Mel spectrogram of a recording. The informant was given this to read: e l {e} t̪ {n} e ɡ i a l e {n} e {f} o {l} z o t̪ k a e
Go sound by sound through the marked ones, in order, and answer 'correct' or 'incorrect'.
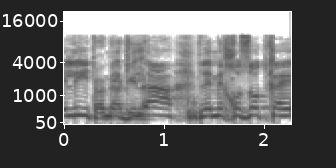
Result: incorrect: i, incorrect: m, incorrect: m, incorrect: χ, incorrect: none

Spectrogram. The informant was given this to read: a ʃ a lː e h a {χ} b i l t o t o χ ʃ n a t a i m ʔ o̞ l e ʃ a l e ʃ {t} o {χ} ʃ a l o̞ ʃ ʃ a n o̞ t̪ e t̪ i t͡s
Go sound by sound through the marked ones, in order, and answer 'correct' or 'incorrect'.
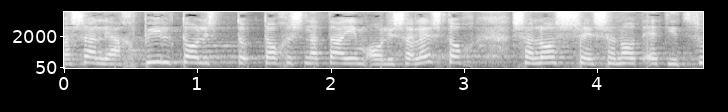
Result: correct, correct, correct

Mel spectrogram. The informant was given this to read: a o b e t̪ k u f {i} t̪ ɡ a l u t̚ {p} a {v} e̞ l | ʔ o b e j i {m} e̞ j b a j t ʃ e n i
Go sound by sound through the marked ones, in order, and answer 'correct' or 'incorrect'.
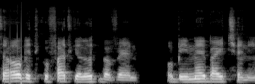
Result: incorrect: a, incorrect: b, correct, correct

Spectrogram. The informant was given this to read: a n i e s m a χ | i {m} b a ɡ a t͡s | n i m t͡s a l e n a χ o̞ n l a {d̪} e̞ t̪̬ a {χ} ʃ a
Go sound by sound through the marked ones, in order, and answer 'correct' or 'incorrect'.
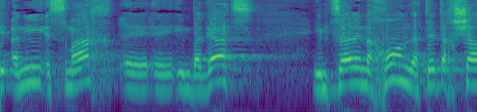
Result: correct, incorrect: t̪, correct

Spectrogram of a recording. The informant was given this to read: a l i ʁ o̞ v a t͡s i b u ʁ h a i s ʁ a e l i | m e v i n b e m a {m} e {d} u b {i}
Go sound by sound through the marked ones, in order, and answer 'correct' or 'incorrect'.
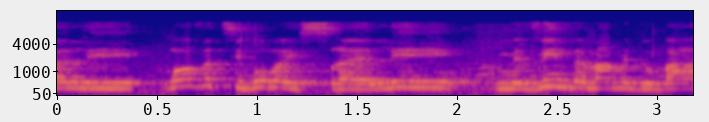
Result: correct, correct, incorrect: a

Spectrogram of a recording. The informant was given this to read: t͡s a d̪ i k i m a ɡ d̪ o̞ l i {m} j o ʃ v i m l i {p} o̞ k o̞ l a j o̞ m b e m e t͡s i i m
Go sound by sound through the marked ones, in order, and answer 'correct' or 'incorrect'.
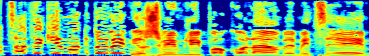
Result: correct, correct

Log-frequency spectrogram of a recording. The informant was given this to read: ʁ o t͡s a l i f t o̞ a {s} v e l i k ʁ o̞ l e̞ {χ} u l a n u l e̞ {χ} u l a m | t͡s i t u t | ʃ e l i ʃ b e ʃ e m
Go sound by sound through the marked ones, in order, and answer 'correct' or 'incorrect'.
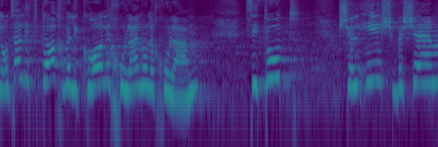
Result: incorrect: χ, correct, correct

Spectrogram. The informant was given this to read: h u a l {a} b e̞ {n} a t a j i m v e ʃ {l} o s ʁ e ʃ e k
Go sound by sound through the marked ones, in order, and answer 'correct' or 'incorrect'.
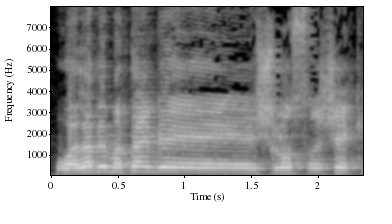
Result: correct, incorrect: m, correct

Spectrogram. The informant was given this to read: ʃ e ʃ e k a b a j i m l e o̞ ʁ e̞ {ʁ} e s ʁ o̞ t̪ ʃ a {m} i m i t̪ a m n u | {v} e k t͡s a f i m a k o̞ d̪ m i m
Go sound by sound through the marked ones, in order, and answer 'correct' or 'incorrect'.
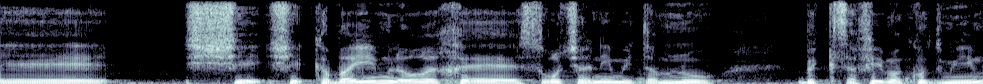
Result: incorrect: χ, incorrect: n, incorrect: b

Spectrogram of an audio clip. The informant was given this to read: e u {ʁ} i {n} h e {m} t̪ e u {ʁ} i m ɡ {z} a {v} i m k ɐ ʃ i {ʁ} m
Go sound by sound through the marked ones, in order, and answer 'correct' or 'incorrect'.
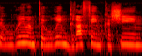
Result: correct, incorrect: m, correct, correct, incorrect: ʁ, incorrect: f, incorrect: none

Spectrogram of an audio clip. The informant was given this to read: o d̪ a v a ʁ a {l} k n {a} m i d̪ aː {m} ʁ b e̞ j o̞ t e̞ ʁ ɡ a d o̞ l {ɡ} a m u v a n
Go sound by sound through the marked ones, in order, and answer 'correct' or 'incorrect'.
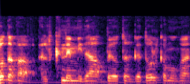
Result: correct, incorrect: e, incorrect: none, incorrect: k

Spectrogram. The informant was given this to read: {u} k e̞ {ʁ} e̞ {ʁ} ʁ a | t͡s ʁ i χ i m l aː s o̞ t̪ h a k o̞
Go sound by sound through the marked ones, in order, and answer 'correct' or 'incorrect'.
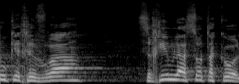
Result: correct, incorrect: χ, incorrect: v

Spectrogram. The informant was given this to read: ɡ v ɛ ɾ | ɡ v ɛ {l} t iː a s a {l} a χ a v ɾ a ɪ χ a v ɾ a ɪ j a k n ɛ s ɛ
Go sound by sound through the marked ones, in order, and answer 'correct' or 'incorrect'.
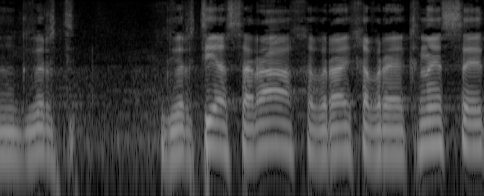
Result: incorrect: ɾ, incorrect: ɾ

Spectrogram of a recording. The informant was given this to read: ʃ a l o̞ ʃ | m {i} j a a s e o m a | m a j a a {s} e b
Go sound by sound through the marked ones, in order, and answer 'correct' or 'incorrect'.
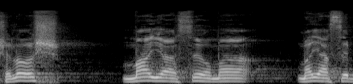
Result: incorrect: a, correct

